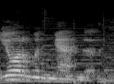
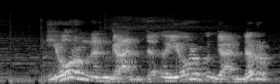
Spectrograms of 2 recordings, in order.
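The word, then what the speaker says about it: Jörmungandr: This treasure was named Jormungandr, and it was created by taking energy from Yggdrasil.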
